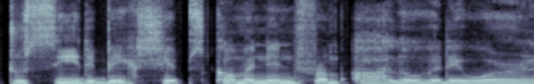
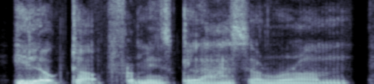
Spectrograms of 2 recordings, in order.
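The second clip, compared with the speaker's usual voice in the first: plain reading voice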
